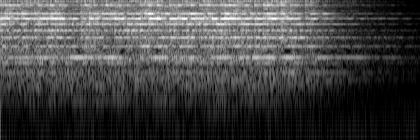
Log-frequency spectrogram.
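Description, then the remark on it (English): A bell rings in one continuous, bright, metallic clatter, holding steady and fairly loud for about a second and a half before fading away. No one speaks. “And there's the bell.”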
